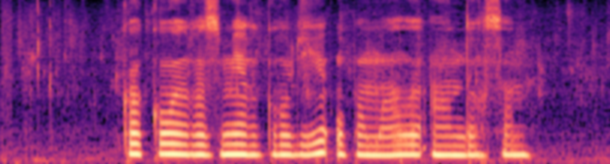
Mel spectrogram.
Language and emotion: Russian, neutral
